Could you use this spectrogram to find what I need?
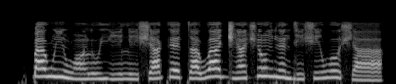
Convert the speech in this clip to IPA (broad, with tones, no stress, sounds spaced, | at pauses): k͡p a˦ w ĩ˦˨ w ɔ̃˨ l u˨ j i˨ l i˨ ʃ a˨˦ k ɛ˦˨ t a˧ w a˦ d͡ʒ ã˧ ʃ ɔ̃˦ ɡ ɛ̃˦˨ d i˨ ʃ i˨˦ w o˦˨ ʃ a˨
